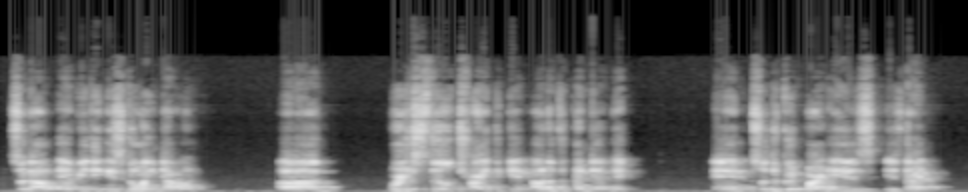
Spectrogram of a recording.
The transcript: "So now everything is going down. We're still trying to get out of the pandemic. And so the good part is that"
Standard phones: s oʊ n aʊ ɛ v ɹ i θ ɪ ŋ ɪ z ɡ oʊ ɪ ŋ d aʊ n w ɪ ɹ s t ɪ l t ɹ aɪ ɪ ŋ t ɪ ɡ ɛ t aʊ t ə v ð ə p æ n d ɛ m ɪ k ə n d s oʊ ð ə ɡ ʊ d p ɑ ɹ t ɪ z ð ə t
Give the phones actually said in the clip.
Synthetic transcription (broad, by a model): s oʊ n aʊ ɛ v ɹ i θ ɪ ŋ ɪ z ɡ oʊ ɪ ŋ d aʊ n w ɪ ɹ s t ɪ l t ɹ aɪ ɪ ŋ t ɪ ɡ ɛ t aʊ t ə v ð ə p æ n d ɛ m ɪ k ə n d s oʊ ð ə ɡ ʊ d p ɑ ɹ t ɪ z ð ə t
